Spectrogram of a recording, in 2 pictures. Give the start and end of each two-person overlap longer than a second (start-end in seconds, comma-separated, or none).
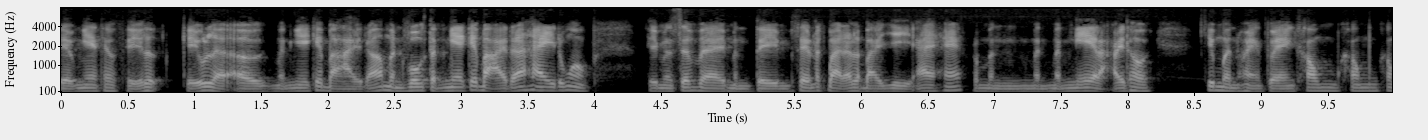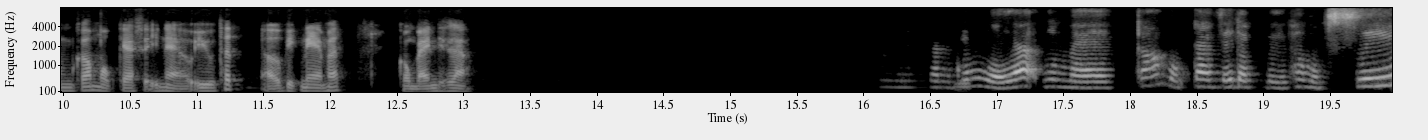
none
